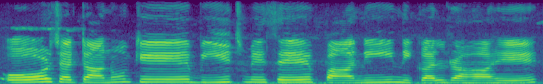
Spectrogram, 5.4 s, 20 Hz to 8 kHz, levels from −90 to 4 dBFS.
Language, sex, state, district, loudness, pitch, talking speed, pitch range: Hindi, female, Madhya Pradesh, Bhopal, -12 LUFS, 230 Hz, 110 wpm, 210-245 Hz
